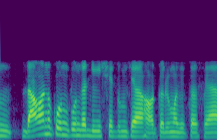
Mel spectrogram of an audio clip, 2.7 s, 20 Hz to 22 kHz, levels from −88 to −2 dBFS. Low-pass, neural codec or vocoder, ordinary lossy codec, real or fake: 3.6 kHz; codec, 16 kHz, 16 kbps, FunCodec, trained on Chinese and English, 50 frames a second; none; fake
